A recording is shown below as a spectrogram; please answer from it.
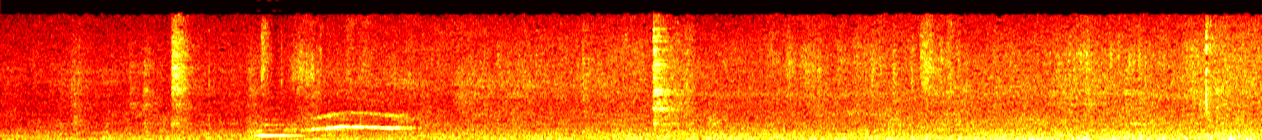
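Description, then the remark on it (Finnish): Steady low rumble of a metro train moving through an echoing underground station at the Kaisaniemi metro stairs, with a brief high metallic wheel squeal early on and a faint clank. No one speaks. “Niin on Kaisaniemen metroportaat ja onko tämä vähän sun työpaikkaa vai miten sä Tommi Laitio tämmöisenä nuorisotoimenjohtajana?”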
